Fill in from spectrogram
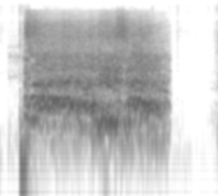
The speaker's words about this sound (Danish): Der er ikke så mange, der er til at råbe sønderjyske på stadions for tiden, men øh, så kan vi trykke på en knap, så er der nogen, der råber.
